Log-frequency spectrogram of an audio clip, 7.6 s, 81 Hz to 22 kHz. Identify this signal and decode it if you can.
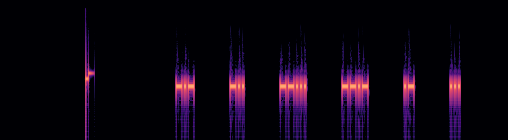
Morse code, heard as a keyed tone, about 40 wpm, spaced as for 14 wpm, 700 Hz. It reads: KD7QAS
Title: USA Call Signs - 6 Characters - 6x Character Spacing - 40wpm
